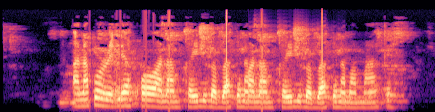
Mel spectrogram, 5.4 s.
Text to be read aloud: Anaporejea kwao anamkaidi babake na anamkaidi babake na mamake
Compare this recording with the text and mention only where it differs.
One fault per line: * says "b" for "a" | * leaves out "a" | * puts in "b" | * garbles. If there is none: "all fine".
all fine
